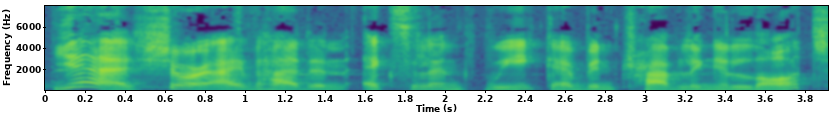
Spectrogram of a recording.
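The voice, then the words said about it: Voice affected by a cold. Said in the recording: “my voice is a little bit, in combination with the flights and a little bit of a cold and everything ... a sexy podcast voice”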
